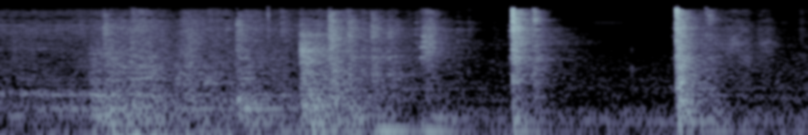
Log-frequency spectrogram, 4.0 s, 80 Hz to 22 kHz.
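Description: Schindler 300A elevator's sliding doors running, with a low rumble and then two sharp clunks in the second half.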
